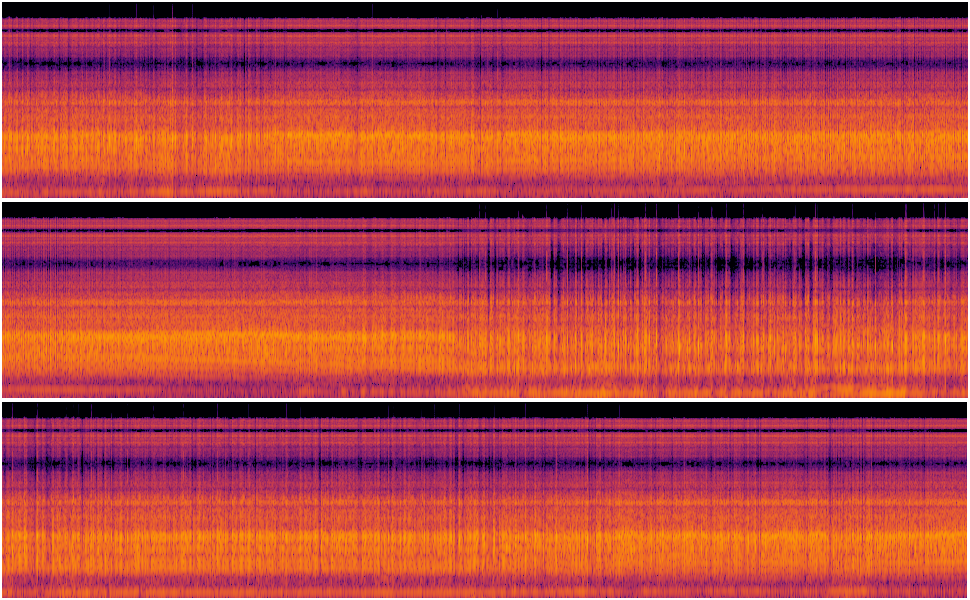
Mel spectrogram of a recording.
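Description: Motorcycle engine running at speed, heard from on board the bike under heavy wind noise on the camera microphone. The engine note dips and rises again a couple of times as the throttle is eased and reopened through the corners.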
